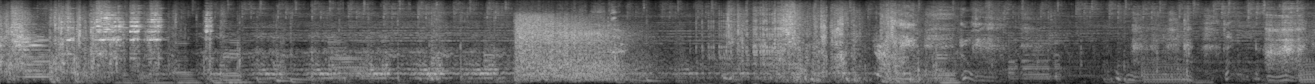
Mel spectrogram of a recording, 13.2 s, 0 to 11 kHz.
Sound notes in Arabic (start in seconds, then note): 0.6 صوت الجرافة; 5.1 إطلاق نار; 11.0 يلهث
